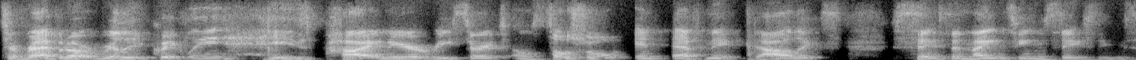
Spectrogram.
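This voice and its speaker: A man speaks with an eastern North Carolina accent. His voice is somewhat breathy, with ordinary pitch variation. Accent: eastern North Carolina Southern. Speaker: event host. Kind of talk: event introduction. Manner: fast.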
